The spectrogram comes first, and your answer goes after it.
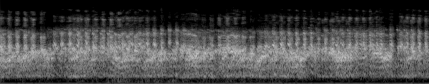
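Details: A crowded chorus of water frogs (Pelophylax sp.) at Saint Orens de Gameville. Fast, buzzy, pulsing croaks run together without a break, with a brief dip near the end.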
